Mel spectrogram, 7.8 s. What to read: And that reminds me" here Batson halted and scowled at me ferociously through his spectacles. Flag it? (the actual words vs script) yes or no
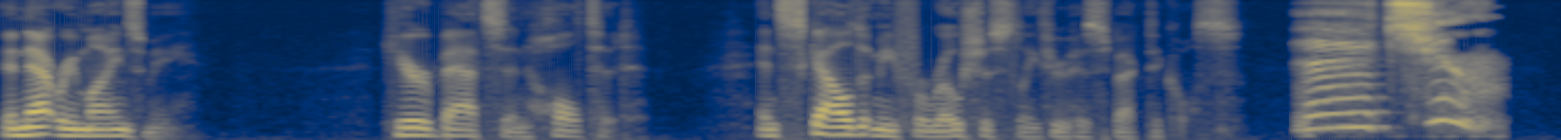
no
